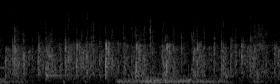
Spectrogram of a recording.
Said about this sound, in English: let's give her a round of applause again.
